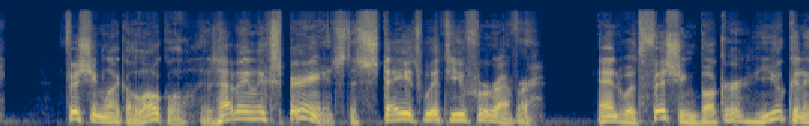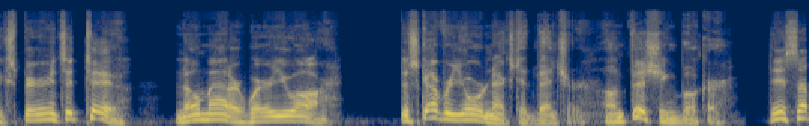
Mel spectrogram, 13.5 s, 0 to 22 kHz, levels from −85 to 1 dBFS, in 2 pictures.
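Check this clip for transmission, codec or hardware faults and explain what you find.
Nothing to flag here; the speech comes through Opus voice compression at 20 kbps in hybrid mode just as that link normally sounds.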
